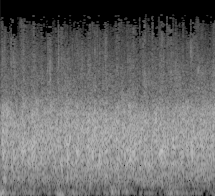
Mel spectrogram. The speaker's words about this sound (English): Let's stand up and just give the Lord another round of applause, please.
